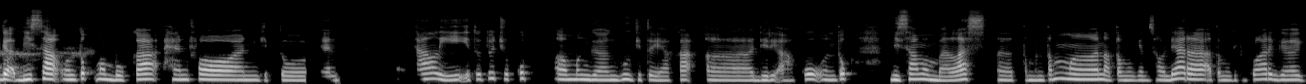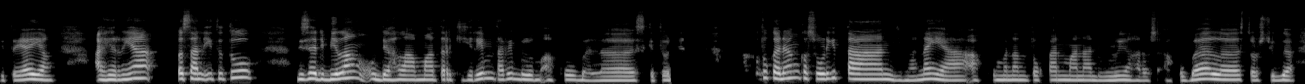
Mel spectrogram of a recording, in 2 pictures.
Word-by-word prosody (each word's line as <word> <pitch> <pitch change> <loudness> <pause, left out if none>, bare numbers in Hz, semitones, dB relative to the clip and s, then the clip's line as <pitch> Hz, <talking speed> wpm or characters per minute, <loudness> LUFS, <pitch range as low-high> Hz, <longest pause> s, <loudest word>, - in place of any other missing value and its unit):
enggak 240 0 +7
bisa 230 +3 +6
untuk 220 +3 +2
membuka 235 +1 +3
handphone 220 -3 +3
gitu 190 0 -3 0.2
dan 190 0 -9 0.6
seringkali 245 - -1
itu 235 -1 -5
tuh 280 +4 -4
cukup, 260 +2 -4 0.3
eee, 230 - +2
mengganggu 215 -1 +2
gitu 215 -1 -6
ya, 190 -1 -2
Kak, 215 0 -5
eee, 195 -1 -2
diri 195 +2 -1
aku 185 +7 -1
untuk 245 +5 -1 0.4
bisa 210 +4 +2
membalas, 220 0 +1
eee, 205 -2 -3
temen-temen 230 +4 +1
atau 195 0 -5
mungkin 195 0 -4
saudara 230 +4 +1
atau - - -10
mungkin 190 -1 -10
keluarga 215 -3 0
gitu 190 0 -8
ya 230 +3 +6
yang 215 -3 +3 0.5
akhirnya 230 +7 +2 0.2
pesan 255 0 +3
itu 255 0 -5
tuh 320 +3 0 0.4
bisa 240 +3 +4
dibilang 255 +5 +4
udah 225 -2 0
lama 215 0 0
terkirim, 220 +5 -3
tapi 245 +4 -1
belum 220 -3 0
aku 210 +1 -4
balas 185 0 -3
gitu - - -9
dan - - -11 0.6
aku 465 - -29
tuh - - -19
kadang 280 +2 +3
kesulitan, 250 -3 +2
gimana 190 +5 -2
ya 210 -5 +1 0.3
aku 195 - -31
menentukan 205 0 -4
mana 200 -1 -1
dulu 190 +1 -2
yang 200 -1 -1
harus 180 -1 -9
aku 175 +1 -12
balas, 220 -1 +3
terus 195 -1 -7
juga, 195 +1 -2
215 Hz, 145 wpm, -21 LUFS, 195-240 Hz, 0.6 s, enggak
